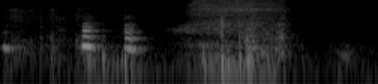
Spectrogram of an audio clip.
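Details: A pet cat named Kuttimalu, described as in 'psycho mode', gives a short, breathy broadband hiss lasting about half a second, right after a woman's voice speaking Malayalam indoors in a small room.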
